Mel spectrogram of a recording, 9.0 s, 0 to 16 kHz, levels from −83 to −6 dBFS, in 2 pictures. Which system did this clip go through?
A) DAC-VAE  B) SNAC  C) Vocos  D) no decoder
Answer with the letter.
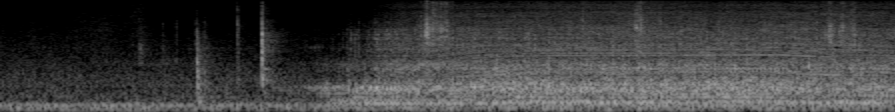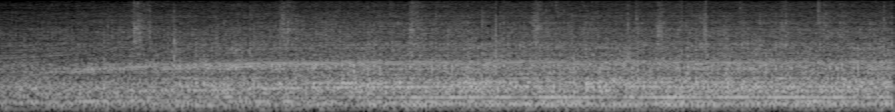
D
